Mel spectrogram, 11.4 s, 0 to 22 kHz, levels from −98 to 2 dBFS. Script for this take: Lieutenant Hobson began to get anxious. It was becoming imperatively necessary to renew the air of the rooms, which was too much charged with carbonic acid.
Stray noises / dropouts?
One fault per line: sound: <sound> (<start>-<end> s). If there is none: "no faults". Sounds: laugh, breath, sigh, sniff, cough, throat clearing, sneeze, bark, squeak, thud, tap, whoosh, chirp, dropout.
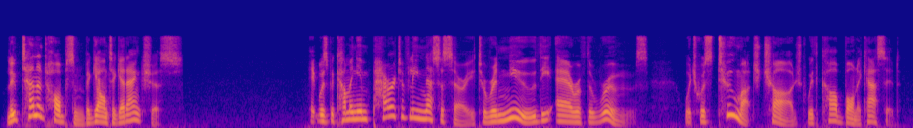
no faults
